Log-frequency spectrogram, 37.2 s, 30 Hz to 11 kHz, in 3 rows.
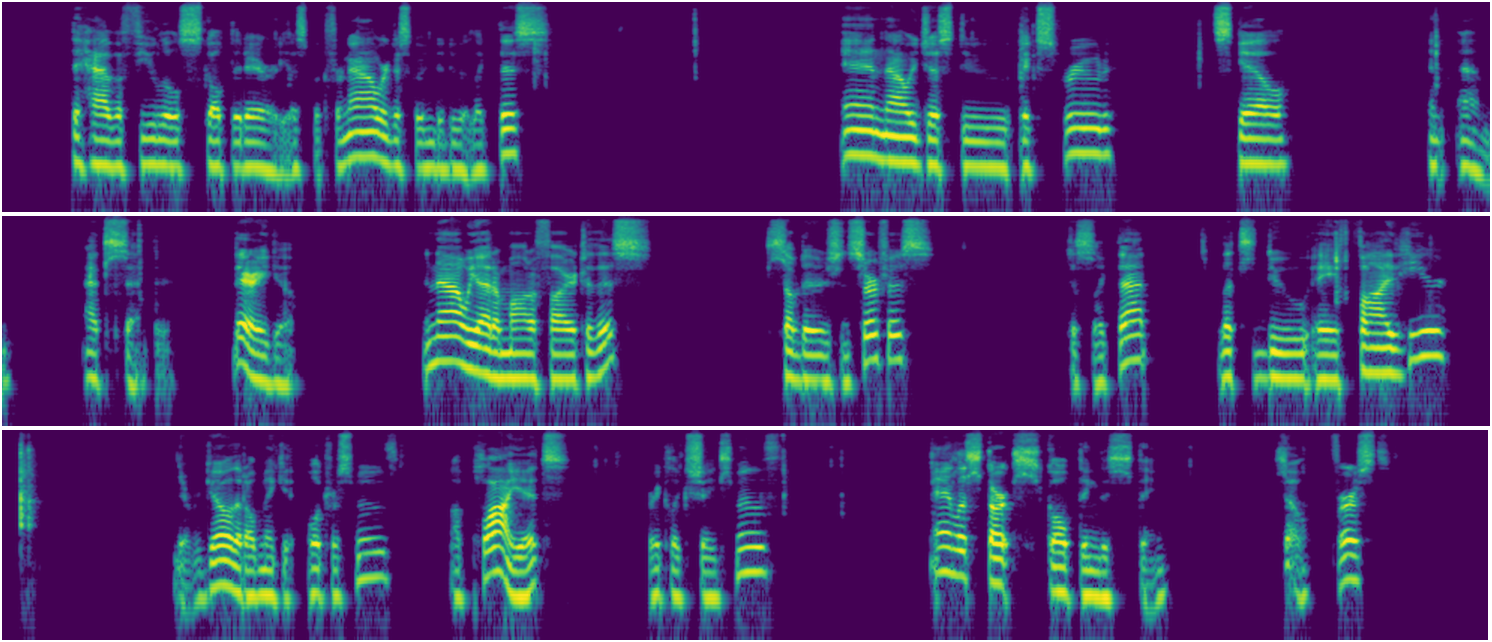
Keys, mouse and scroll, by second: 4.4 s, 5.8 e, 6.3 s, 7.3-8.5 middle drag, 8.5 e, 11.9 m, 13.5 Tab, 13.9-14.6 middle drag, 14.6 click, 21.7-24.9 drag, 27.1-28.9 drag, 28.9-29.3 scroll down 2, 29.3-29.9 middle drag, 29.9-30.7 right drag, 30.7-31.4 scroll up 3, 31.4-32.5 shift+middle drag, 32.5 Tab, 33.5-35.0 middle drag, 35.0-35.5 scroll up 3, 35.6-36.8 drag, 36.8 ctrl+z.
